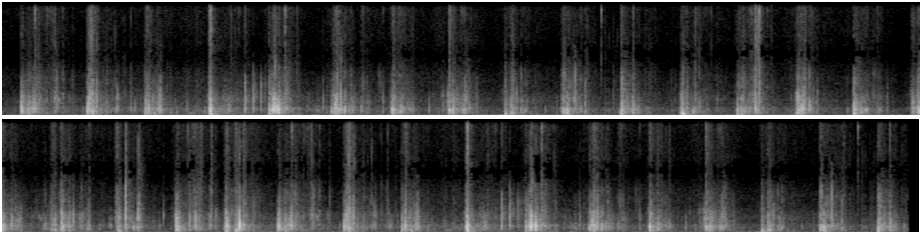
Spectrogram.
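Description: A person's footsteps at a steady walking pace, about two steps a second, a few landing harder than the rest.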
